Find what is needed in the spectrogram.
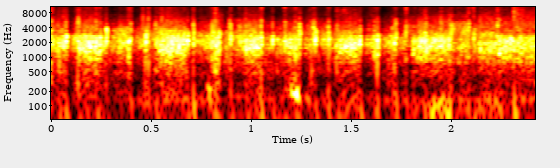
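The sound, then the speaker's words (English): A live audience applauds a contestant, a dense, steady wash of many hands clapping. It stays loud and even from start to finish, with no voices over it. “Give her a big round of applause.”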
